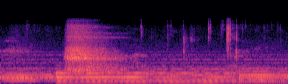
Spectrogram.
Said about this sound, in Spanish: Hazlo nuevamente si lo ocupas. Respiras profundo por la nariz.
